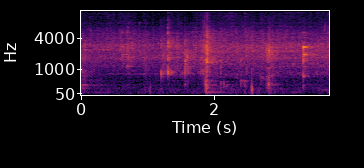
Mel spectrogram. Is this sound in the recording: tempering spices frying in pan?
yes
